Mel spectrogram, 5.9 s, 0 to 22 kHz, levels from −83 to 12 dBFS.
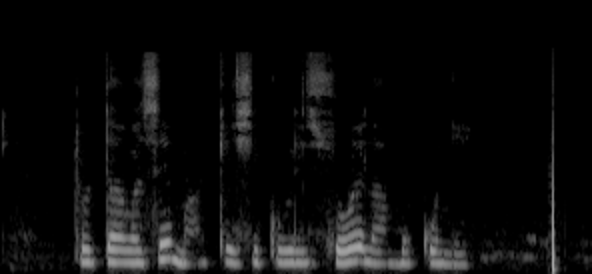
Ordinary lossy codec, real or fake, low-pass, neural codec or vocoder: AAC, 32 kbps; fake; 9.9 kHz; vocoder, 22.05 kHz, 80 mel bands, WaveNeXt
